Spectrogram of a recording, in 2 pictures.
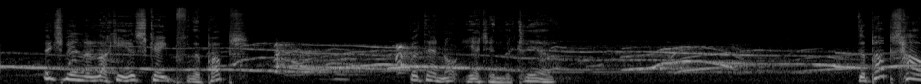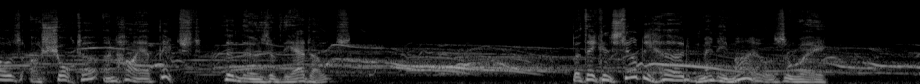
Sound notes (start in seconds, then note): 0.0 howls; 2.7 howling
